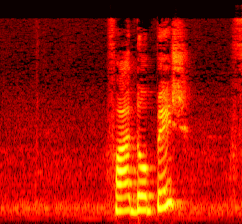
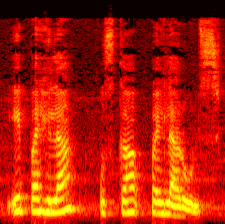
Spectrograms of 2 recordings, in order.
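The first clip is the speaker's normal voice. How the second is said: ordinary delivery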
